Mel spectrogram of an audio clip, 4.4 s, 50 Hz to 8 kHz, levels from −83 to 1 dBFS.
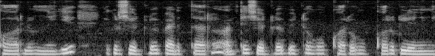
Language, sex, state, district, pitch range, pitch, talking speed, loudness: Telugu, female, Andhra Pradesh, Krishna, 165-190 Hz, 175 Hz, 235 wpm, -16 LUFS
